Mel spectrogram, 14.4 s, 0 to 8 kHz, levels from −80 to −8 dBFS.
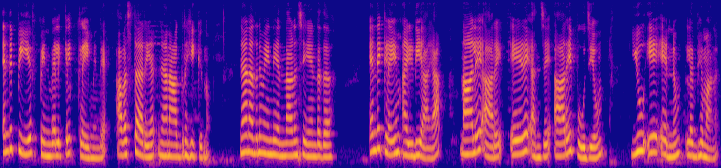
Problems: none marked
